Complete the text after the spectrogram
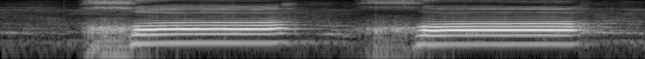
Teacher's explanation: حلق کے درمیان، حلق کے اوپر والے حصے سے خو نکلتا ہے، آواز میں بھاری پن ہے اس کا. خو from the upper throat, heavy sound, ٹھیک ہے؟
